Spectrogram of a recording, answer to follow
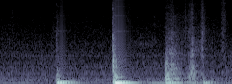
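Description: Several short, soft thumps and taps of a tarot deck being handled on a table, the loudest a little past the middle.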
